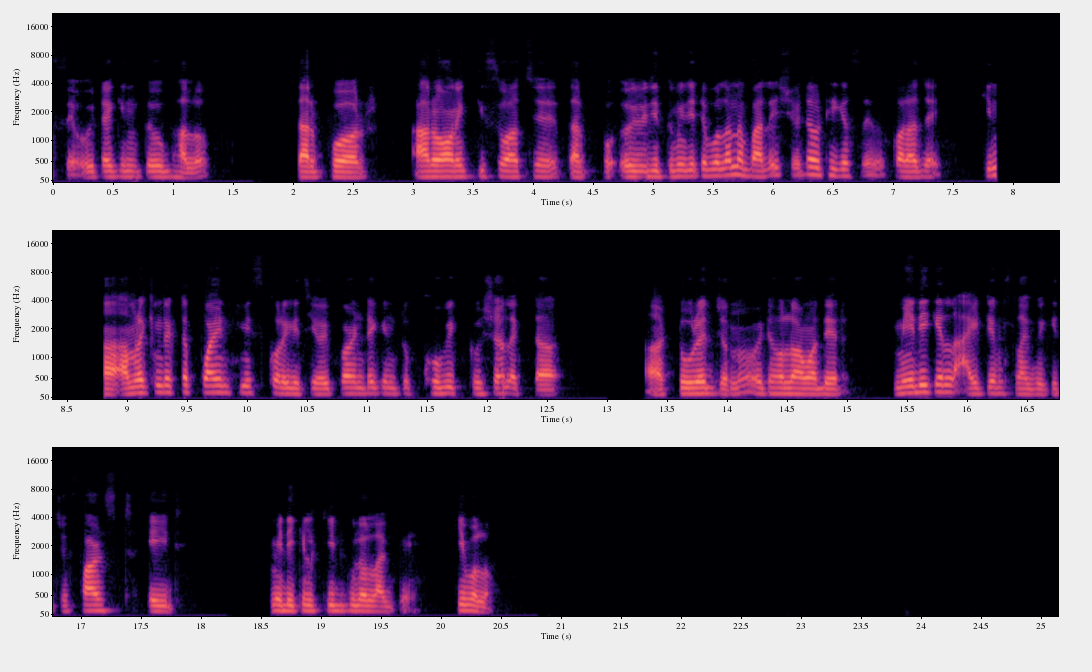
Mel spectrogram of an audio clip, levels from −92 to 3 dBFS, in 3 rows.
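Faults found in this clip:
Audio dropout to silence, 7.86 to 8.80 s. Speech cuts off mid-flow into total silence with no room tone, then resumes abruptly after about 0.95 s. Likely cause: input to the capture chain lost (device disconnect, link failure or mute) while the recorder kept writing zeros. Speech in the gap is unrecoverable.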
